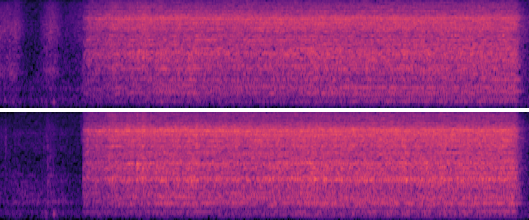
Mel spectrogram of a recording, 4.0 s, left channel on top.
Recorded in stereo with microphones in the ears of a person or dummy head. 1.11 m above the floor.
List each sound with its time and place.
0.6 s sawing: 40° right (ahead or behind), 0.8 m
